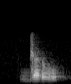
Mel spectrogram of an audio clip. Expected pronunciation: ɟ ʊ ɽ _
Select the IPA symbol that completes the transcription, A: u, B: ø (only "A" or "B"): A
